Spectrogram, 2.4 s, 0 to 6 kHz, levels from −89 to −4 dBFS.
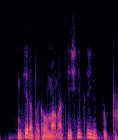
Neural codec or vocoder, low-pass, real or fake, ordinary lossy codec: codec, 16 kHz, 0.8 kbps, ZipCodec; 5.4 kHz; fake; Opus, 32 kbps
